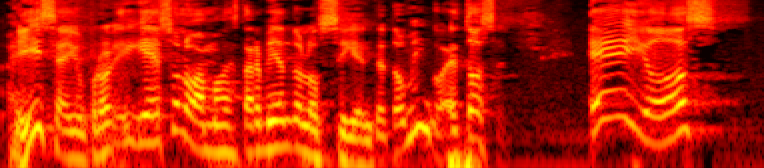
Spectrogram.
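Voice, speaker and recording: High-pitched, lively Salvadoran-sounding preacher man. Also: fairly quick, slightly rough. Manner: conversational preaching, addressing the congregation directly. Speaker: pastor. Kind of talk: sermon. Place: church.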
